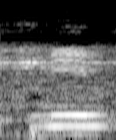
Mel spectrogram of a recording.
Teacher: میم کا مخرج دونوں ہونٹوں کی خشکی کا حصہ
